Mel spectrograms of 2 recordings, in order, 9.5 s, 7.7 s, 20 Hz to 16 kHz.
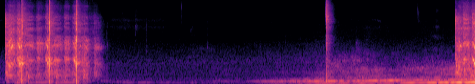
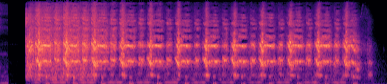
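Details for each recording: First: Triumph Sprint 955 (1000cc) compression test after valve shim correction, earlier low on cylinders 1 and 2, known vacuum leaks from perished hoses: starter clicks then winds to a steady, even churn with no uneven beats; compression now even. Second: Triumph Sprint 955 (1000cc), revived after years off the road, fuel tank and coils off for compression test: starter cranks in uneven pulses with weak compression beats; cylinders 1 and 2 read about 50 psi vs 160, valves held open by the shims.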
